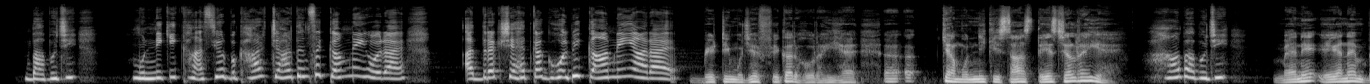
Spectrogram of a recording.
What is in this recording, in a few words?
Radio spot Mother Grandfather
